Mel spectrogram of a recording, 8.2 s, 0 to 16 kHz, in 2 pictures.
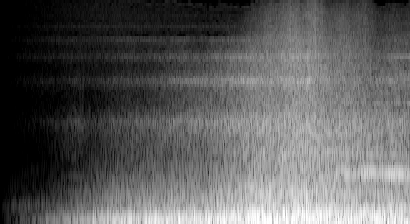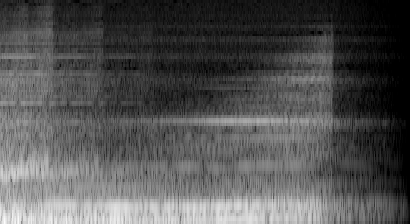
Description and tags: Sci-fi sound effects (4)
Sound design elements.
Effects recorded from the field of the ZOOM H6 recorder,and microphone Oktava MK-012-01,and then processed.
Sound composed of several layers, and then processed with different effect plug-ins in: Cakewalk by BandLab, Pro Tools First.
I use software to produce effects:
Ableton Live
VCV RACK 0.6.0
Pro Tools First
abstract, atmosphere, background, cinematic, dark, destruction, drone, futuristic, game, glitch, hit, horror, impact, metal, metalic, morph, moves, noise, opening, rise, scary, Sci-fi, stinger, transformation, transformer, transition, woosh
